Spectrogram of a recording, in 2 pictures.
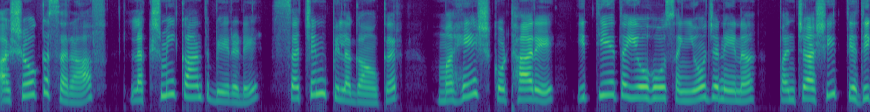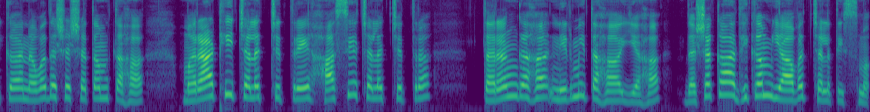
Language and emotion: Sanskrit, neutral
